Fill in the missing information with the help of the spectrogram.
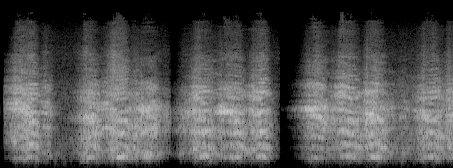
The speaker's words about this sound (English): And here are the deer sounds. What I've got here is already chopped up, so it's pulsing. I think I did that before I affected them at all. Here are the deer sounds after I've manipulated them.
